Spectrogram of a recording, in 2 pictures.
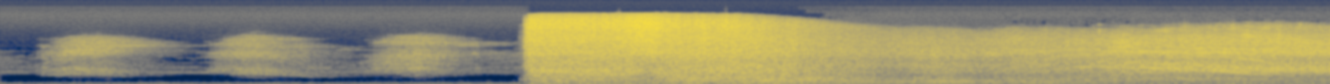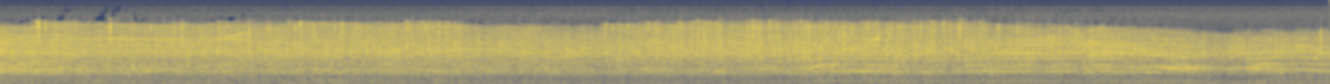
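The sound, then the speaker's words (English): A rocket-powered funny car makes a record-setting drag strip run. After a few short faint bursts, a sudden, loud roar erupts and holds steady as a rushing, crackling blast for over fifteen seconds. “The final sound on this record must come from Sammy Miller and his Rocket. We will pre-warn you that this is the sound of history in the making.”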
